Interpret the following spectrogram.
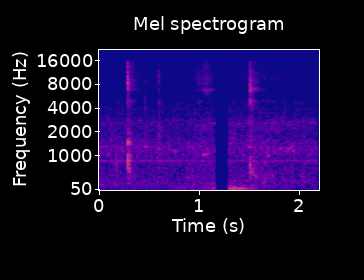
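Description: Near silence with two faint short clicks, about a third of a second in and about a second and a half in; the audio drops out completely for a moment just before the second click.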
